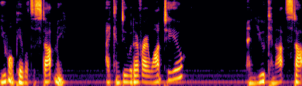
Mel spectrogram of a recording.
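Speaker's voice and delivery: menacing psychopathic whisper. Demonstrating what to whisper into an immobilized person's ear, evil psychopath whisper. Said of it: "you kind of sound like an evil psychopath".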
